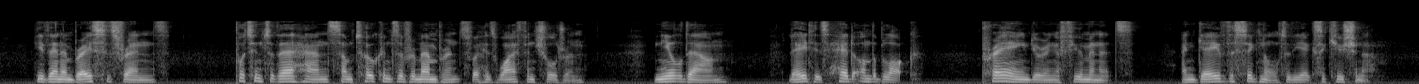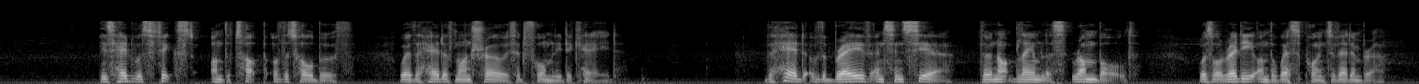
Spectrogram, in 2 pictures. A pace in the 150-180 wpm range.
Yes: average, 160 wpm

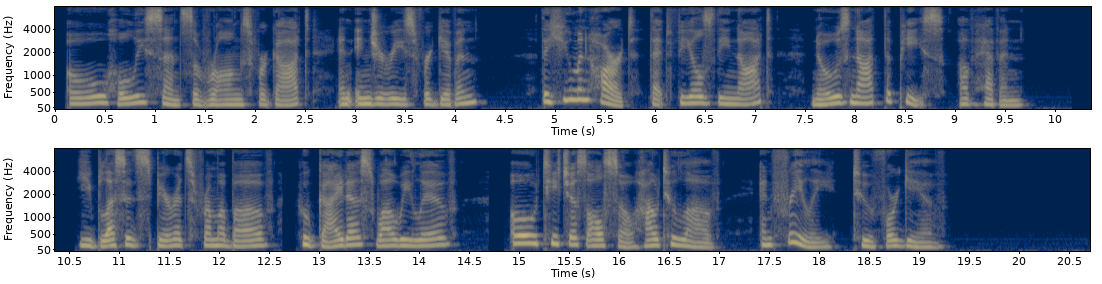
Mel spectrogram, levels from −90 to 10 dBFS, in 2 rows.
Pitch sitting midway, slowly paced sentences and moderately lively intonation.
Yes: medium, 165 Hz; slow, 125 wpm; average, 4.2 semitones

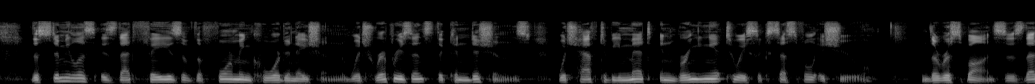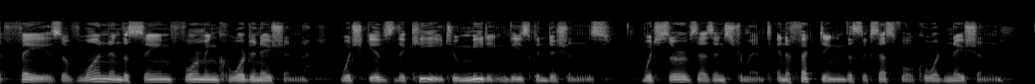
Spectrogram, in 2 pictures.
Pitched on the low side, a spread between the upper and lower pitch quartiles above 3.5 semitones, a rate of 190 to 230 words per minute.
No: low, 105 Hz; average, 3.9 semitones; average, 160 wpm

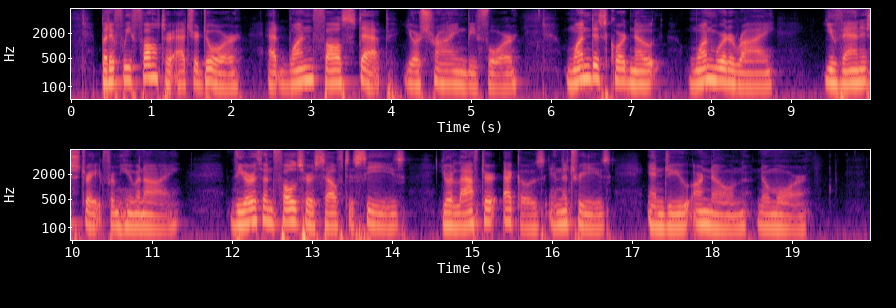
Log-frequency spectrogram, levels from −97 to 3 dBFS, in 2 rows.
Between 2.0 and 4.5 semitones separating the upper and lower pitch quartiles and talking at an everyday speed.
No: average, 3.4 semitones; slow, 130 wpm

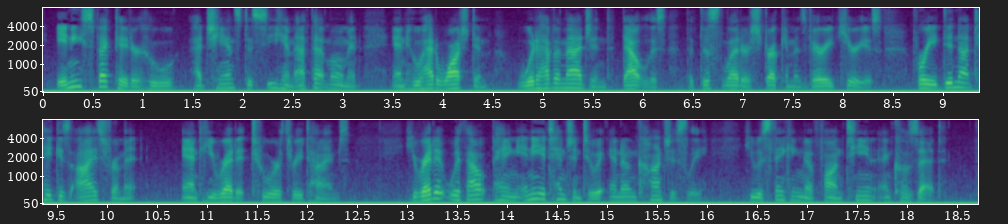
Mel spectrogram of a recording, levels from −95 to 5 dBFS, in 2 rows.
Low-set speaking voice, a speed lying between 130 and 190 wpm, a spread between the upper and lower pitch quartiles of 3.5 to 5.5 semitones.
No: low, 130 Hz; average, 200 wpm; average, 5.1 semitones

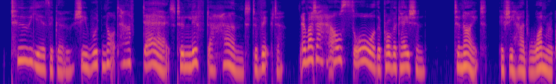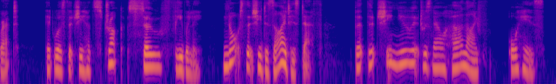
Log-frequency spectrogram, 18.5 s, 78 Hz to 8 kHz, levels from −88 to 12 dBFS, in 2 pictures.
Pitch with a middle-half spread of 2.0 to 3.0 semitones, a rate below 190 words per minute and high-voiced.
No: average, 5.3 semitones; average, 165 wpm; high, 200 Hz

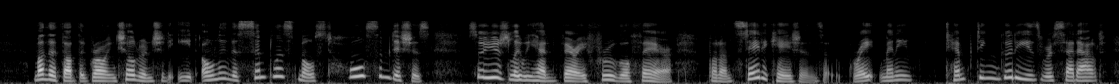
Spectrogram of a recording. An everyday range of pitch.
No: wide, 7.6 semitones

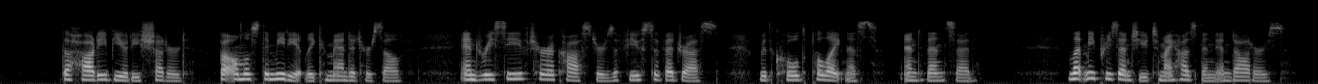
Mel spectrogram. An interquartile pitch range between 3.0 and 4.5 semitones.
No: average, 4.9 semitones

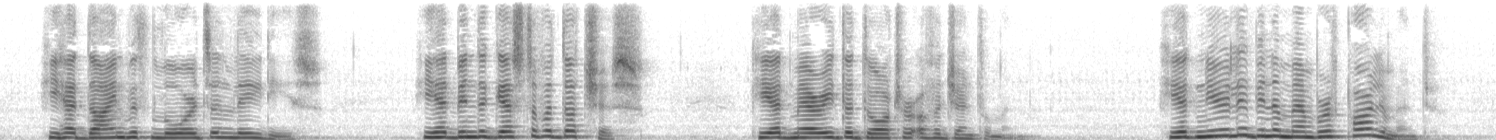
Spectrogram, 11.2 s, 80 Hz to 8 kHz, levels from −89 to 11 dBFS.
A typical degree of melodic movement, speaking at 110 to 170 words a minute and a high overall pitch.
Yes: average, 3.6 semitones; average, 165 wpm; very high, 255 Hz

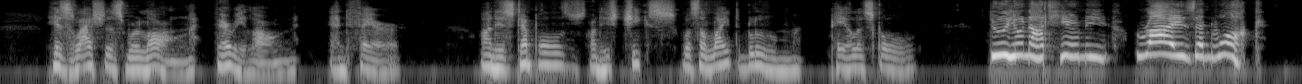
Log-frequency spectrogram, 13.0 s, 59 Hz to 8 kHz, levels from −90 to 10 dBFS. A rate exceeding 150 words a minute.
No: slow, 135 wpm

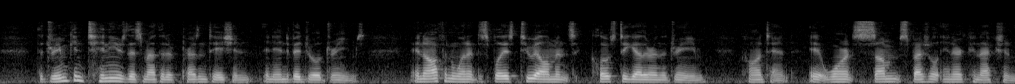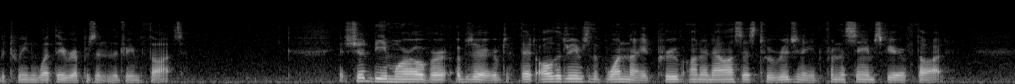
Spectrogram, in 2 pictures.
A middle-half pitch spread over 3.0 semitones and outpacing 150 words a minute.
No: narrow, 2.4 semitones; average, 175 wpm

